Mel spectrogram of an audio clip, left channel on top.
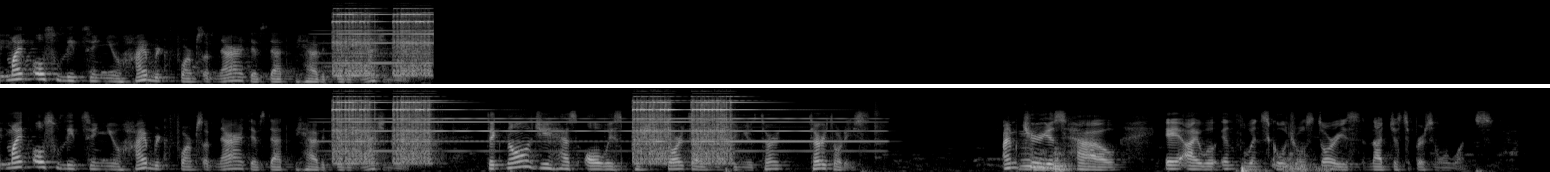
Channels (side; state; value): left; drops out; at 4.4 s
